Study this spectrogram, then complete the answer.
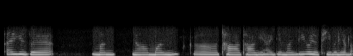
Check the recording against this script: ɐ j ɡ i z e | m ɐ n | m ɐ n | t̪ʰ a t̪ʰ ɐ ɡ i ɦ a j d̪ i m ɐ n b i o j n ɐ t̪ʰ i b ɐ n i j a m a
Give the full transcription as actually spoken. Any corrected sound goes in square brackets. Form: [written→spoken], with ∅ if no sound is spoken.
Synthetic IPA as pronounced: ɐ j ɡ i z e | m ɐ n | m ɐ n | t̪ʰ a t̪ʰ [ɐ→a] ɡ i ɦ a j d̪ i m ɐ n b i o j n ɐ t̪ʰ i b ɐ n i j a [m→b] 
